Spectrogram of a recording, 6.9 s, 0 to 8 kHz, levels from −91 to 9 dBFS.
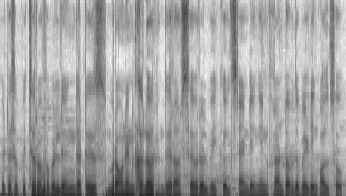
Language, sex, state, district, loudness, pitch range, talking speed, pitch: English, male, Karnataka, Bangalore, -16 LUFS, 105-115 Hz, 200 wpm, 110 Hz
